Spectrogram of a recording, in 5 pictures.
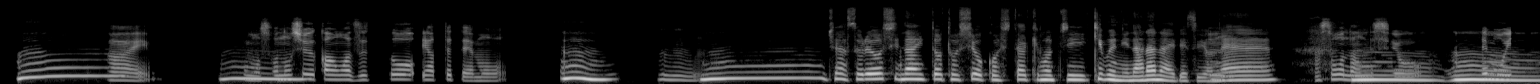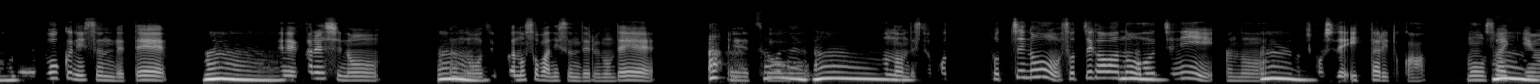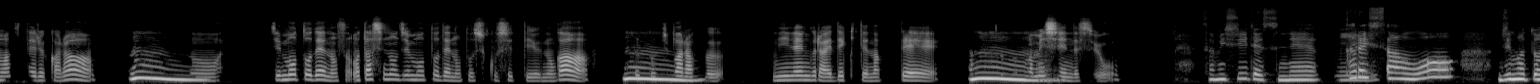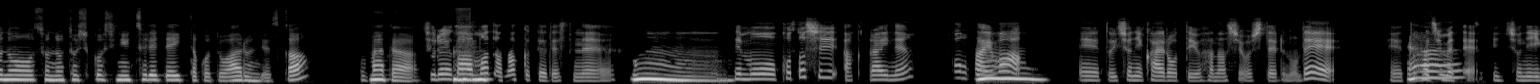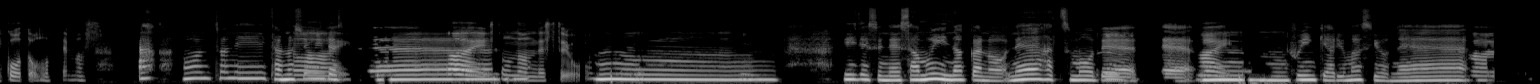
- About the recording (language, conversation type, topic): Japanese, podcast, ご家族の習慣の中で、特に大切にしていることは何ですか？
- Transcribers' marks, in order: drawn out: "うーん"; drawn out: "うーん"; distorted speech; drawn out: "うーん"; drawn out: "うーん"; laugh; other background noise; drawn out: "うーん"; drawn out: "ね。 うーん"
